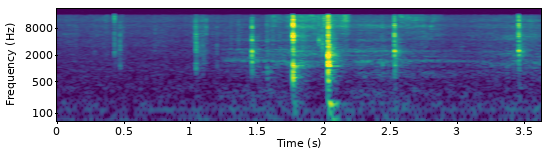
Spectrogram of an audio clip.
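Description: A sheet of paper rustles and taps as it is handled.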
